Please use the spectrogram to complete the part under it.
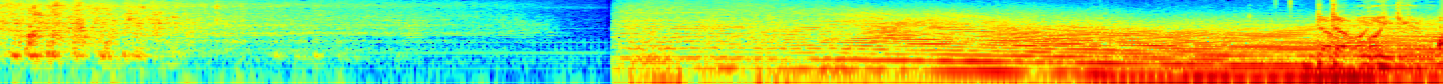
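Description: A toilet flush: a rushing of water fades away, then after a brief moment of silence a fresh surge of water swells and gurgles, growing louder through to the end.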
